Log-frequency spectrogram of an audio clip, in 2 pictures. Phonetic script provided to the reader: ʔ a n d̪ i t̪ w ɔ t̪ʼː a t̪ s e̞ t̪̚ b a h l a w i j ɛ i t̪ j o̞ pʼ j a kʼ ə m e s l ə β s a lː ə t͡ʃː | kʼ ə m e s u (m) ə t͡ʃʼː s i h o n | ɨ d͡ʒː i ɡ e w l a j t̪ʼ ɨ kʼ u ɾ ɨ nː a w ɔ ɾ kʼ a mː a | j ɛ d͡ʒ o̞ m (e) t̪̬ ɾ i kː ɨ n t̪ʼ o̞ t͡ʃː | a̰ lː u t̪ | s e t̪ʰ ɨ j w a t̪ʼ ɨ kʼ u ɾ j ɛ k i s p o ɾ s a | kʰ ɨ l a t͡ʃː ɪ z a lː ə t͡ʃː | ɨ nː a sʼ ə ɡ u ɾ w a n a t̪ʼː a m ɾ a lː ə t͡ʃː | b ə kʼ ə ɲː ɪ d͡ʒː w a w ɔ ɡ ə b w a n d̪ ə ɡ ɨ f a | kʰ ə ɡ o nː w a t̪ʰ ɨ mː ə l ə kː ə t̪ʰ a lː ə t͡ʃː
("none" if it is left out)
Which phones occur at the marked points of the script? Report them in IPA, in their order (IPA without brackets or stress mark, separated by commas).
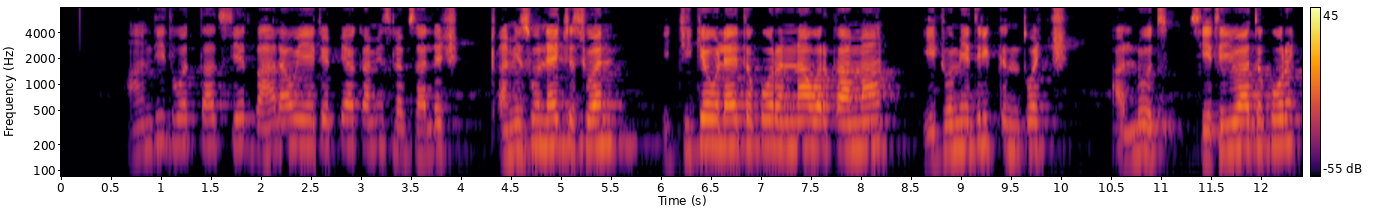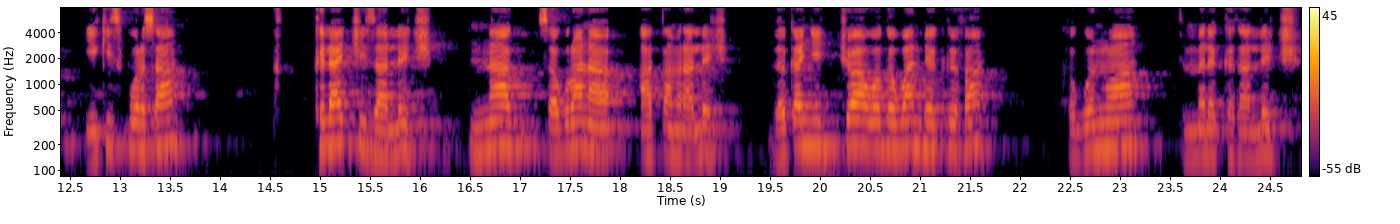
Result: n, e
